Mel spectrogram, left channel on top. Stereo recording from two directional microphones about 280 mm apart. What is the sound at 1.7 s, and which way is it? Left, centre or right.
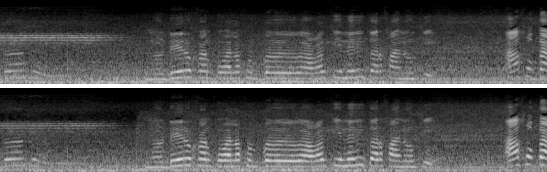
Speech, centre.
